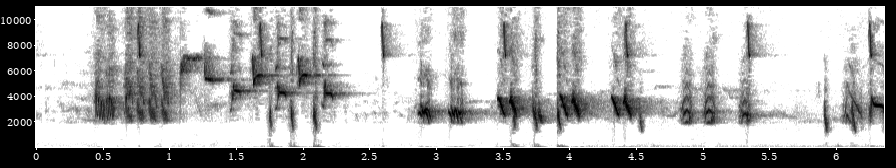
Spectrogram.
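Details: Song thrush call played as a hunting lure, a varied run of loud whistled phrases, many repeated two or three times, interspersed with high squeaky notes and sharp clicks, with no other birds or background noise.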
